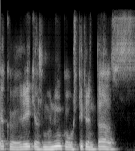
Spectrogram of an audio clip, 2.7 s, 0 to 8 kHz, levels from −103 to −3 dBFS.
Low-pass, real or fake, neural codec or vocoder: 7.2 kHz; fake; codec, 16 kHz, 4 kbps, X-Codec, HuBERT features, trained on general audio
